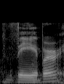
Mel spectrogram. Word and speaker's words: Weber: The vber test, remember I said you even though it it's spelled vber, it's pronounced I mean it's spelled Weber like in the I don't know if you guys have Weber bri here in South Africa.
